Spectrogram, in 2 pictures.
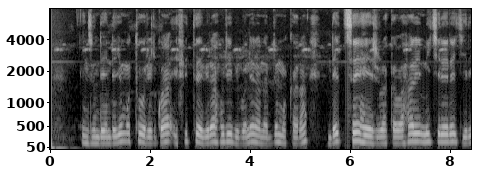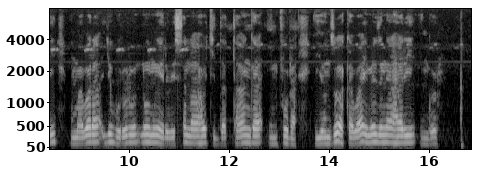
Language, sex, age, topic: Kinyarwanda, male, 25-35, finance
